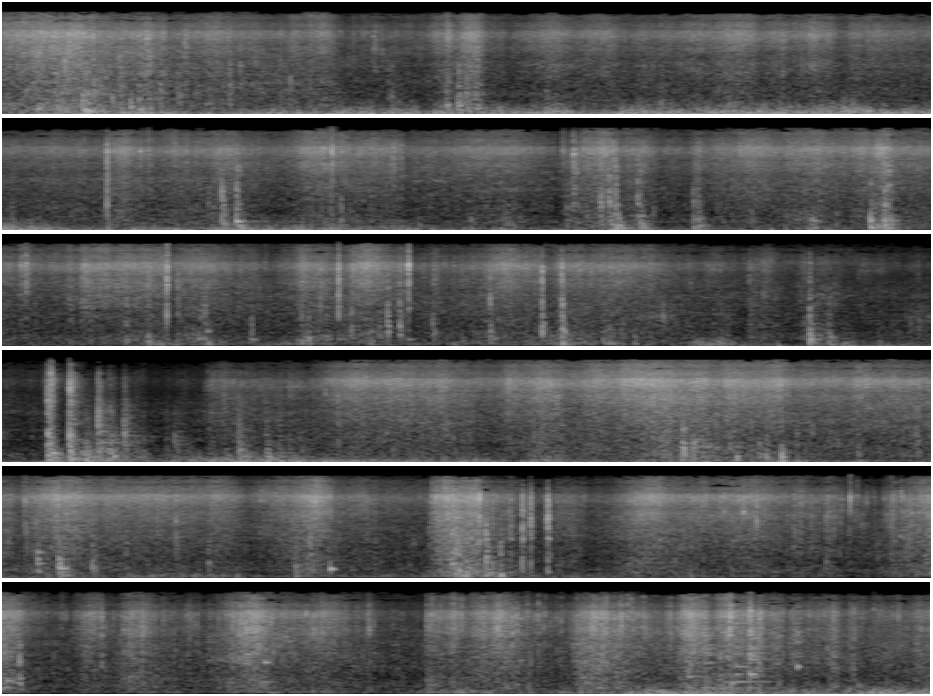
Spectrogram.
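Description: Plastic rubbish bags rustle and crinkle as gloved hands rummage through a bin.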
